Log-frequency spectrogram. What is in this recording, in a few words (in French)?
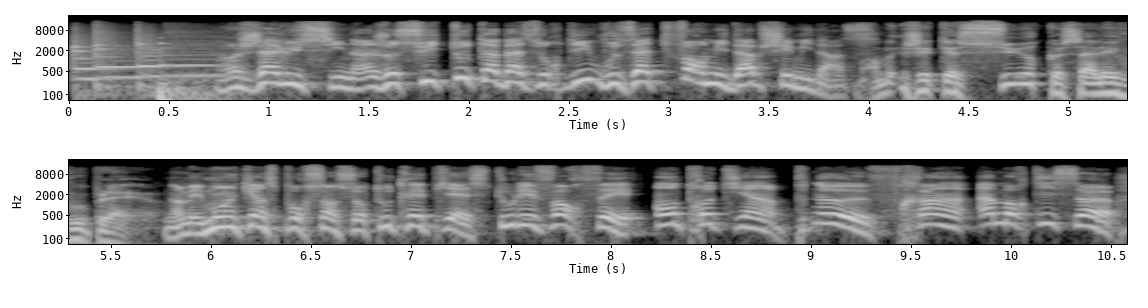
radio pub spot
